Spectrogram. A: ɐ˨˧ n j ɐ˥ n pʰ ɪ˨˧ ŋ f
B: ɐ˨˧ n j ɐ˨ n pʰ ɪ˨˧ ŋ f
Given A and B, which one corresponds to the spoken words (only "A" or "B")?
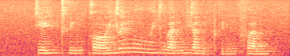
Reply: B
